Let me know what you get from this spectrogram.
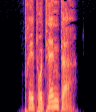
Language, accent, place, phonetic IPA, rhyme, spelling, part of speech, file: German, Germany, Berlin, [pʁɛpoˈtɛntɐ], -ɛntɐ, präpotenter, adjective, De-präpotenter.ogg
- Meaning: 1. comparative degree of präpotent 2. inflection of präpotent: strong/mixed nominative masculine singular 3. inflection of präpotent: strong genitive/dative feminine singular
